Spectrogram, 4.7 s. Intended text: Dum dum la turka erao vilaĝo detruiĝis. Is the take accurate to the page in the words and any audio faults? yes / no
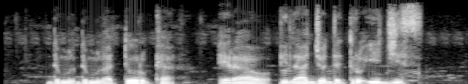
yes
